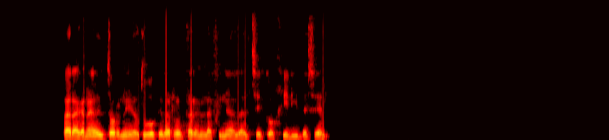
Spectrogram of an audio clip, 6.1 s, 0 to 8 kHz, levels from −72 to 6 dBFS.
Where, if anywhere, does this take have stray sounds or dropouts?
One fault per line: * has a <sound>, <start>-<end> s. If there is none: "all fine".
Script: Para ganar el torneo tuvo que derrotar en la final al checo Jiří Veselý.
all fine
